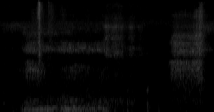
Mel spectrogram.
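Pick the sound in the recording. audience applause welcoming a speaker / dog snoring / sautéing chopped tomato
dog snoring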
